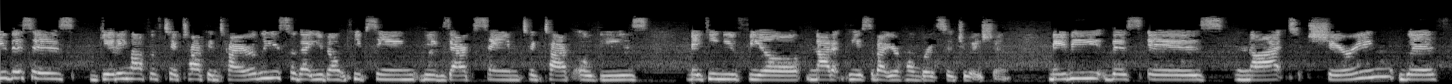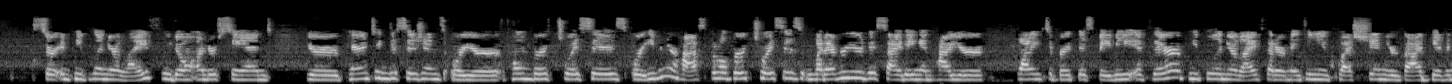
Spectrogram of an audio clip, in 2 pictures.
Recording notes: I recorded this as I felt the Spirit stirring in me on a drive home one day. The audio quality on this one is rough because I was in the car.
